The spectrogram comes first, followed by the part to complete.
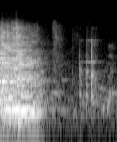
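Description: Acoustic guitar strumming chords that ring out, then fade away about a second in to a much quieter stretch with a few light clicks.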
